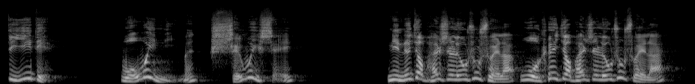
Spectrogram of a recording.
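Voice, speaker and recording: A man's voice: high voice, wildly swooping pitch, normal speed, fairly bright tone, breathy edge. A man preaching a sermon, emphatic, acting out scripture scenes as he talks.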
